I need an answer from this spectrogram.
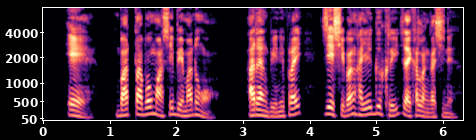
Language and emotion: Bodo, disgusted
